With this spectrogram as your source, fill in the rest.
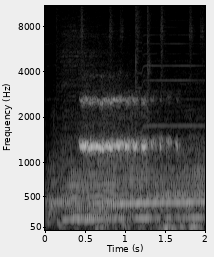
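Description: A 1996 Honda Civic Ferio accelerates hard with wheelspin, the engine revving loudly while the tires squeal in a sustained, close whine that holds for about two seconds.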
